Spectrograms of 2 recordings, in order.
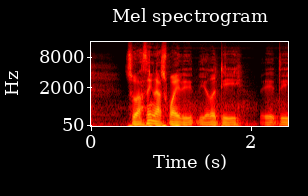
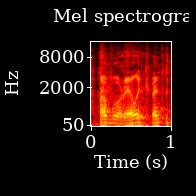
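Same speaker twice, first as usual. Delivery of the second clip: laughing; 10 semitones higher, 10 dB louder than usual. Real, not acted. Laughing at compliment.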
